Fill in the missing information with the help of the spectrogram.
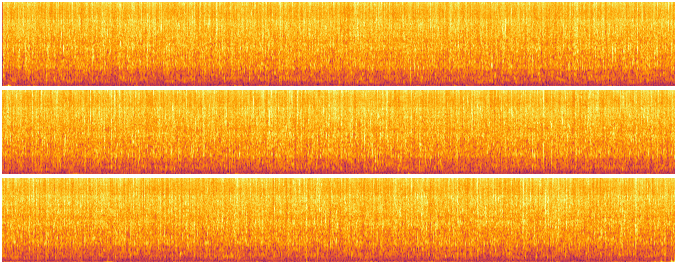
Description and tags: Fountain, recorded at higher gain.
field-recording, fountain, splash, splashing, water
